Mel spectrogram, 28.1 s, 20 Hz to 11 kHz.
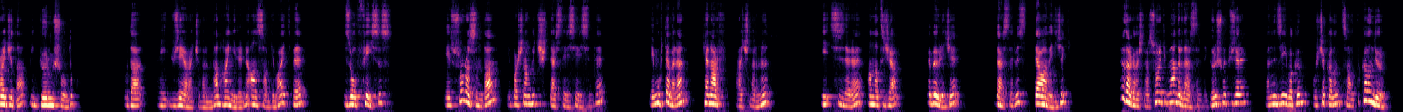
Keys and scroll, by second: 14.0 2.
